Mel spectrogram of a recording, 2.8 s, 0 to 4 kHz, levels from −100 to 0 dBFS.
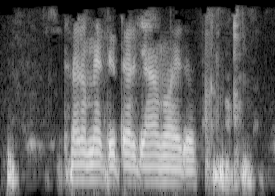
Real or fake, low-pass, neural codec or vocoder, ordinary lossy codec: fake; 3.6 kHz; vocoder, 22.05 kHz, 80 mel bands, Vocos; MP3, 24 kbps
